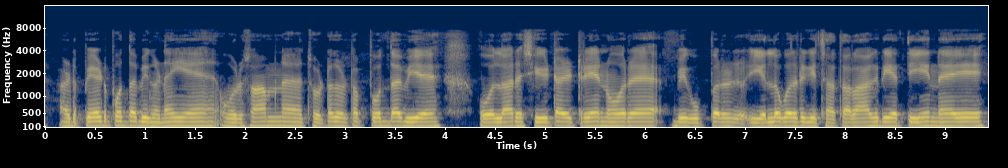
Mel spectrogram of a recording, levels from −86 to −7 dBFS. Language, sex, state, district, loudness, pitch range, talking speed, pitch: Marwari, male, Rajasthan, Nagaur, -21 LUFS, 120-125 Hz, 210 wpm, 125 Hz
